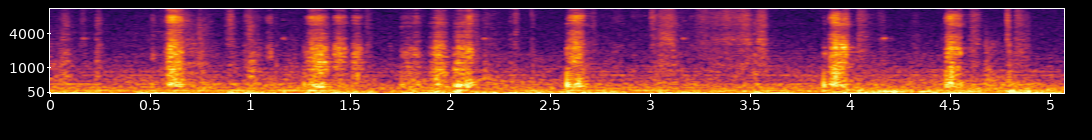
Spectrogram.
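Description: A graphite pencil sketches on a single white sheet of drawing paper resting on a wooden desk. It makes quiet, irregular scratching strokes with bright, brief rasps over a low, steady background hum.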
